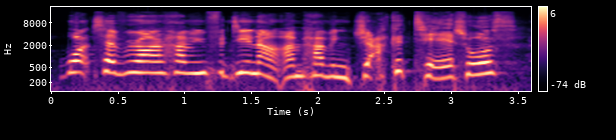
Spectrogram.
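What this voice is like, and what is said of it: Exaggerated British accent. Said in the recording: “hectic British accents ... this accent”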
